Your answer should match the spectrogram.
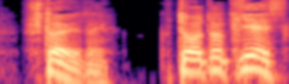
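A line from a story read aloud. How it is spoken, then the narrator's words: Shouting. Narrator (Russian): крикнул он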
